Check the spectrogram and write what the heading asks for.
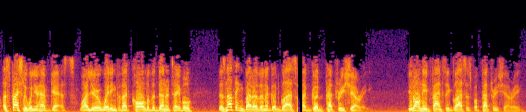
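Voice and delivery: ordinary delivery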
